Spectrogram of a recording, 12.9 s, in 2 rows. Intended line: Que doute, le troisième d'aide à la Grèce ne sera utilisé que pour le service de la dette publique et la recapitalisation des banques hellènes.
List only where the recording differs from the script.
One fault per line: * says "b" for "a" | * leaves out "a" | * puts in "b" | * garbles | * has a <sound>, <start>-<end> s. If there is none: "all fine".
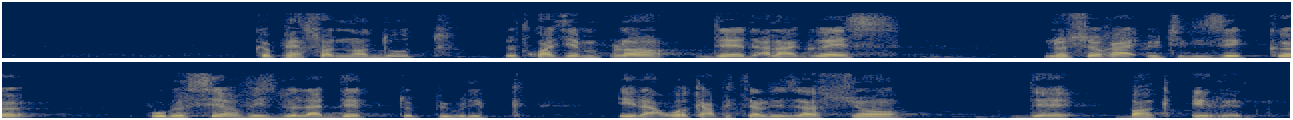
* puts in "personne n'en"
* puts in "plan"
